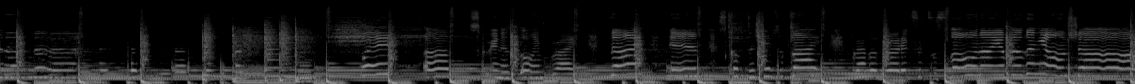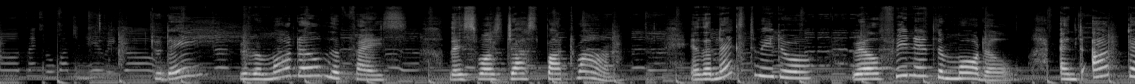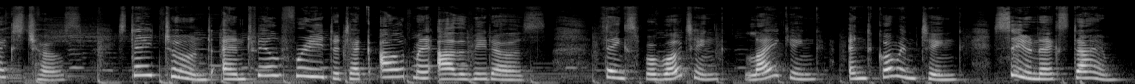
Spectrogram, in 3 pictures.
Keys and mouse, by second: 0.3 f, 0.9 click, 2.3 f, 6.8 click, 7.4 shift+click, 11.5 s, 12.0 y, 12.5 o, 13.0 click, 16.6 click, 18.1 click, 18.4 click, 24.3 Tab.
